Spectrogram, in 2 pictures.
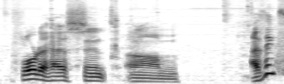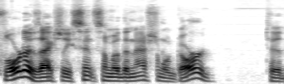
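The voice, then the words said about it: Midwestern-sounding accent, Dakotas cadence. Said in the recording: “I can't figure out your accent. Is it from the Midwest? ... you sound like you have the cadence of like the Dakotas ... He does have that accent.”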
